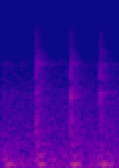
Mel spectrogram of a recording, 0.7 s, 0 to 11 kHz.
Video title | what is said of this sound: LuthAR MBA-1 Review and Install | a kind of a softer plastic clicking sound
